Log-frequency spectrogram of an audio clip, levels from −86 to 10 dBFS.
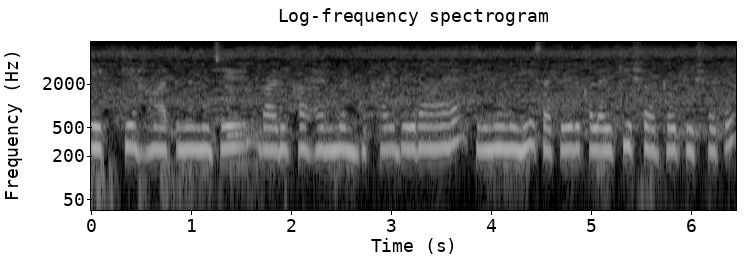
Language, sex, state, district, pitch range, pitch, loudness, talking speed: Hindi, female, Bihar, East Champaran, 245-260 Hz, 250 Hz, -31 LUFS, 215 wpm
